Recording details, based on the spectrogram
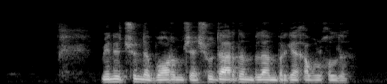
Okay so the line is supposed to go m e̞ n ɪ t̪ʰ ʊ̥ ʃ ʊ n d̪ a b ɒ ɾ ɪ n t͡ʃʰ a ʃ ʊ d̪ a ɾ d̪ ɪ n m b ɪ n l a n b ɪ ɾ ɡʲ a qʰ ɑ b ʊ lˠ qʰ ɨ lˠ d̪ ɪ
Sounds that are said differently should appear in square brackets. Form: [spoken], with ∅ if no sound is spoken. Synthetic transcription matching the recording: m e̞ n ɪ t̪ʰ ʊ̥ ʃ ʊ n d̪ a b ɒ ɾ ɪ [m] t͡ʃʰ a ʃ ʊ d̪ a ɾ d̪ ɪ [∅] m b ɪ [∅] l a n b ɪ ɾ ɡʲ a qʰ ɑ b ʊ lˠ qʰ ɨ lˠ d̪ ɪ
